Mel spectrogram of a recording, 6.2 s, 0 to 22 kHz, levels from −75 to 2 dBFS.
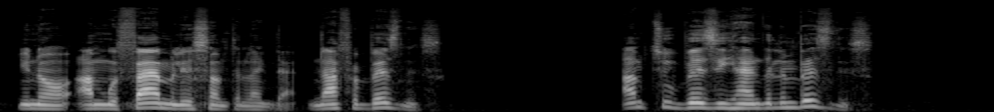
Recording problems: none

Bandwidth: 16.5 kHz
